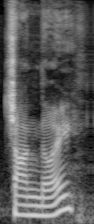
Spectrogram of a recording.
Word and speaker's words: Chang Noi: It's pronounced Chang Noi. Chang Noi. Yeah, small elephant, little elephant. So no G at the end? There is a G, but it's kind of like soft, Chang, okay.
